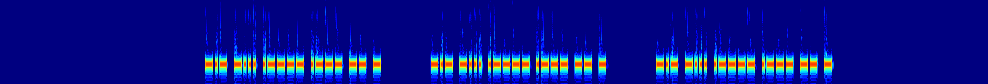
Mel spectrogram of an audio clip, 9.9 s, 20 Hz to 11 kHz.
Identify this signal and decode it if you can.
Morse code, heard as a keyed tone, about 50 wpm, 700 Hz. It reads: KB1JMT KB1JMT KB1JMT
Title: USA Call Signs - 6 Characters - Repeated 3x - 50wpm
